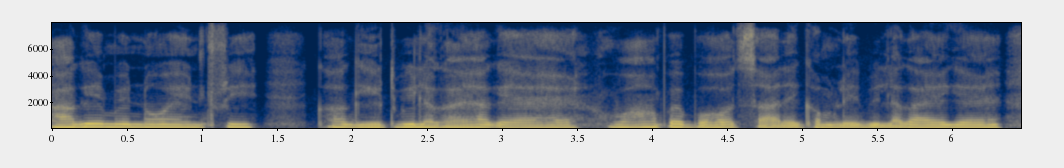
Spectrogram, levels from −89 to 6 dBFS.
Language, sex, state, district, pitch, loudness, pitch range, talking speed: Hindi, female, Jharkhand, Ranchi, 185 Hz, -16 LUFS, 175-195 Hz, 175 wpm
